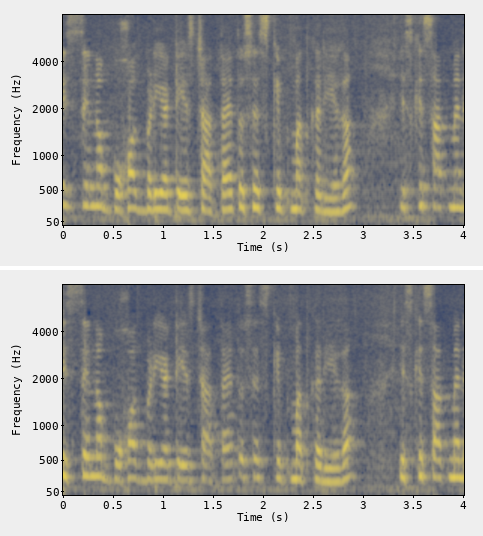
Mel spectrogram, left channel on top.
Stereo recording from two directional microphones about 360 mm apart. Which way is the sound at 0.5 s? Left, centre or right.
Centre.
